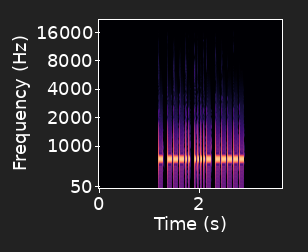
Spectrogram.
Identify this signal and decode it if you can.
Morse code, heard as a keyed tone, about 40 wpm, 700 Hz. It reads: T840
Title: Numbers - Contest Style - 4-Digit 40wpm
